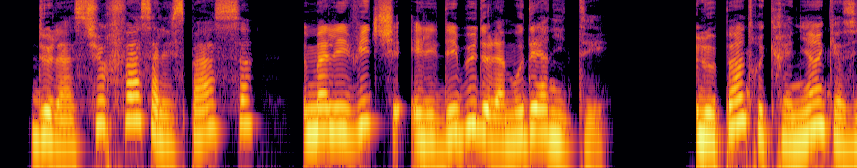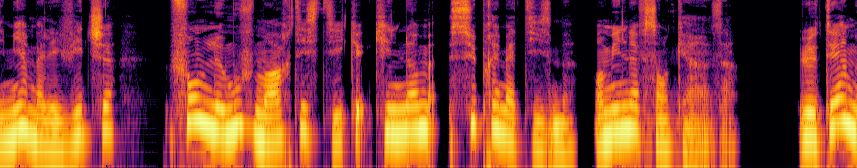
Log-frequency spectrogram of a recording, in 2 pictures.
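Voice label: French audioguide; sprecher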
